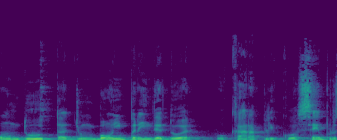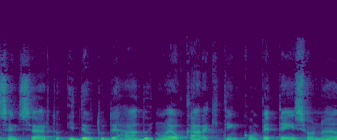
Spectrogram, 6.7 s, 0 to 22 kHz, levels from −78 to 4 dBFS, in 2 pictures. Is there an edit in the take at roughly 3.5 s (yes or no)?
no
